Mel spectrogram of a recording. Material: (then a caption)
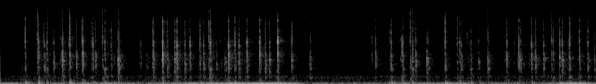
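Plastic. Rapid key presses on a full-size black plastic Corsair mechanical keyboard with lit keycaps, typed with the fingertips of both hands. Quick, short, dry clacks with a deep thock underneath run in a steady stream, pause briefly just past the midpoint, then resume.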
